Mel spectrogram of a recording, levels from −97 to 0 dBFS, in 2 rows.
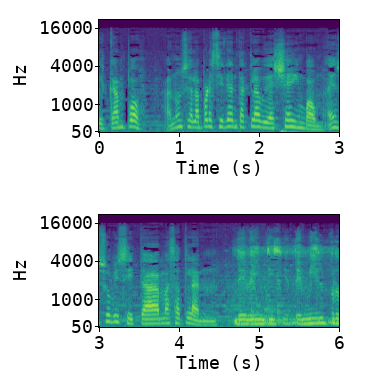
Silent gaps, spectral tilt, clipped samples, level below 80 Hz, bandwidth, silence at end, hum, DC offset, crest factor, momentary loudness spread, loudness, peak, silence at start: none; -3.5 dB/octave; under 0.1%; -42 dBFS; 15.5 kHz; 0 s; none; under 0.1%; 18 dB; 7 LU; -20 LUFS; -2 dBFS; 0 s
